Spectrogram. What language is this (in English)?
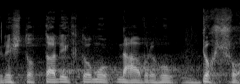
Czech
